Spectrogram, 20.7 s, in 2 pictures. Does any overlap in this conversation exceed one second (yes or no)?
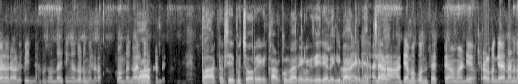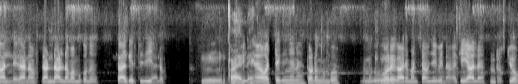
no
